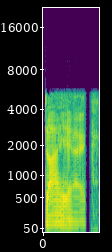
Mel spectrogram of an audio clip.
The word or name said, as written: Dayak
